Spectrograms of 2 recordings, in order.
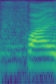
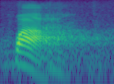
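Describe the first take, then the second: First: It begins with an f sound. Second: It begins with a p sound. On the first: The speaker calls it right. "Sumatera Selatan khususnya ngomong fa itu susah" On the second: The speaker calls it wrong. "Fa itu jadi pa dia"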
